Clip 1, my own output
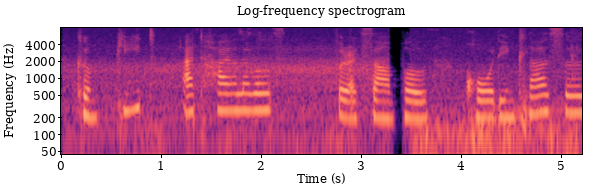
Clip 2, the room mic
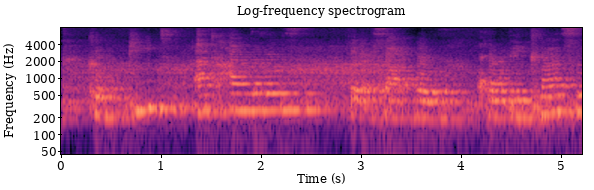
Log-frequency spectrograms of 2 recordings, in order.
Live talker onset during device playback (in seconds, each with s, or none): none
